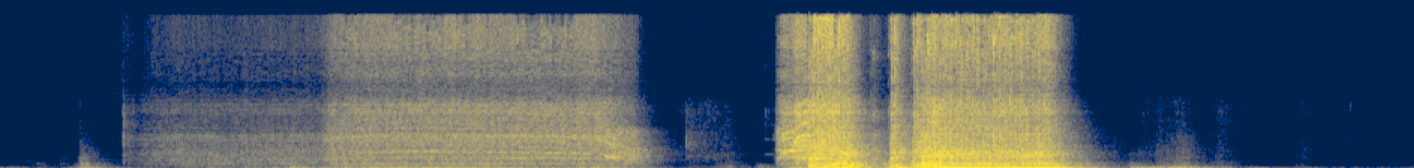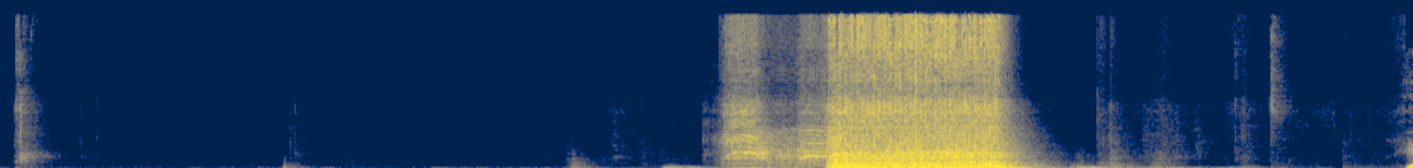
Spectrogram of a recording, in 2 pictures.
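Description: Power saw cutting wooden pieces for a chicken coop frame, with a longer run of steady machine whine followed by two loud, close bursts of cutting separated by quiet pauses with faint handling noises.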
